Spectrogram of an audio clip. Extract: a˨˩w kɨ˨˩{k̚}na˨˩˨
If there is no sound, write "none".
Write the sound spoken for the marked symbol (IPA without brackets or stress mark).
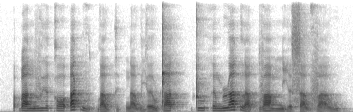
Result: k̚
